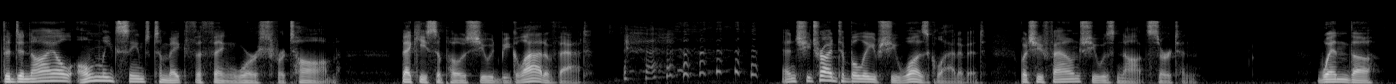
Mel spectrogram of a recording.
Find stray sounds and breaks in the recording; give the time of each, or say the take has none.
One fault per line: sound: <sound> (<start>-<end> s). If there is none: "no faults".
sound: laugh (6.1-7.6 s)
